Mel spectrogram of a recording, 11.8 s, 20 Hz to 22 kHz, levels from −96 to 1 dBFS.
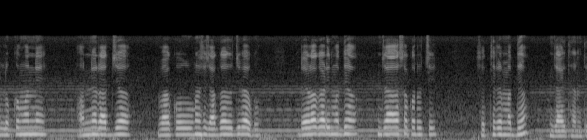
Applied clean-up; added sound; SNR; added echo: none; Bowed string instrument; 17 dB; none.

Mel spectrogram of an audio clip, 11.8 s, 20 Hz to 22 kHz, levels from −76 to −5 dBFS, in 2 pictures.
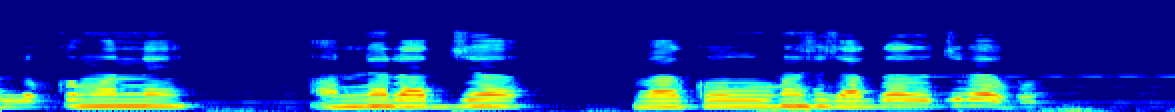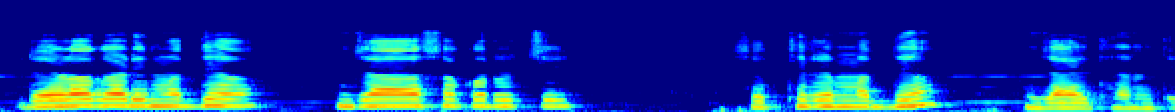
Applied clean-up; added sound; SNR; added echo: classical method log-MMSE.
